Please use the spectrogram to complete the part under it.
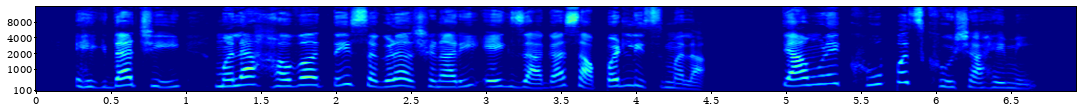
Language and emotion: Marathi, happy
